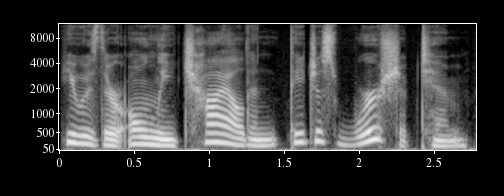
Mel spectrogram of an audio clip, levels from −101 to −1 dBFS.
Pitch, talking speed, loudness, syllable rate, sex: 190 Hz, 215 wpm, -16 LUFS, 4.9 syllables/s, female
